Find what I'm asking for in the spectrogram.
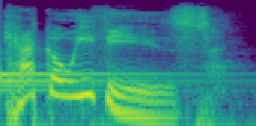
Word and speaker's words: cacoethes: And the word sent in by listener Marlene is cacoethes. Cacoethes. That's spelled C-A-C-O-E-T-H.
